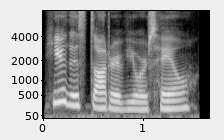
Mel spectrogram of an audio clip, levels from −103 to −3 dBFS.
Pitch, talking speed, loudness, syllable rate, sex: 205 Hz, 215 wpm, -18 LUFS, 4.7 syllables/s, female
